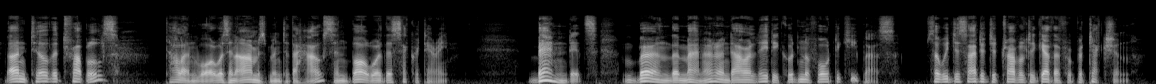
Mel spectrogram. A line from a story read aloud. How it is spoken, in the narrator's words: Linny put in impatiently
